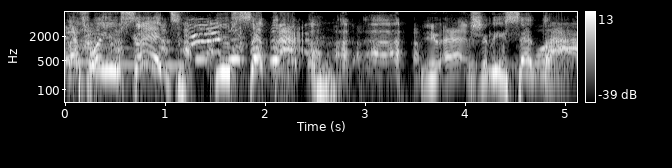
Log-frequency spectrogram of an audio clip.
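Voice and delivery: high, slow, laughing insistence; gleeful calling out; laughing accusation. Real, not acted. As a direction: shout it through laughter, delighted. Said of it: "laughing accusation at the guest".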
